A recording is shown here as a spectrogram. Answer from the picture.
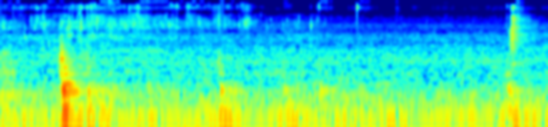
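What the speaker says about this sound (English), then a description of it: "Let's drop them in the water and see what they do." Homemade fishing bobbers splash into a bucket of water, a sharp plop near the start and another near the end, with faint sloshing and drips between.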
